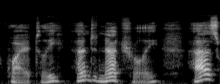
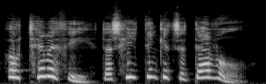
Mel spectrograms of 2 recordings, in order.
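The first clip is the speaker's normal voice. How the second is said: high, loud cry of alarm; frightened cry; 12 semitones higher, 5 dB louder than usual. A narrator's reading. Terrified wife cries to her husband about a devil, loud. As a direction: wail it out in fear to her husband. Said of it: "cried the boatswain's mate in a voice".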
